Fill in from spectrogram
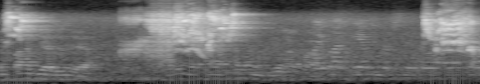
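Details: Long-tailed shrike, a caged bird, giving loud harsh squawking notes in two bursts, a long scratchy phrase near the middle and a shorter rasping burst at the end, with faint voices in the background.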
